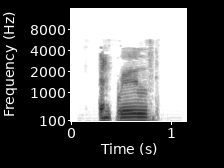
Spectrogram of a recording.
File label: "unproved", english; adjectives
